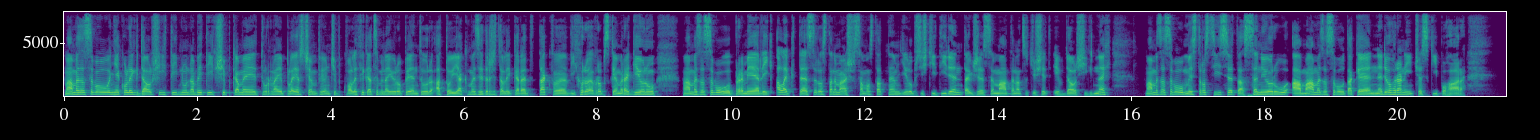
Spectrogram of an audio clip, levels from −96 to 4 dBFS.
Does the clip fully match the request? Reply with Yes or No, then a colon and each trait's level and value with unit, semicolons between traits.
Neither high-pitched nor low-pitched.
Yes: medium, 150 Hz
